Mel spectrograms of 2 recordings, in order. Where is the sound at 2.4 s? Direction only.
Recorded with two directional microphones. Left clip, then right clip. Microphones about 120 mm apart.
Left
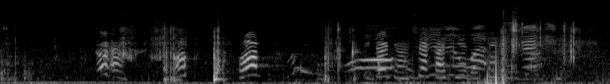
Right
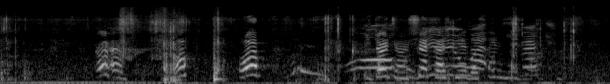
50° right (ahead or behind).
